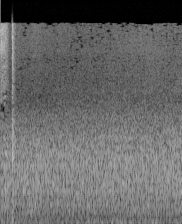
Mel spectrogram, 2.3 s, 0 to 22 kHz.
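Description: Steady in-flight cabin noise of a Boeing 777-300ER airliner: an even rush with a low rumble underneath, with no distinct events.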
